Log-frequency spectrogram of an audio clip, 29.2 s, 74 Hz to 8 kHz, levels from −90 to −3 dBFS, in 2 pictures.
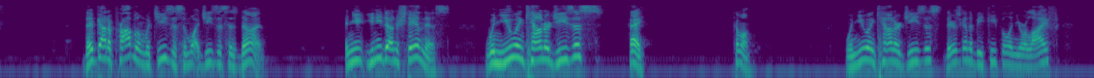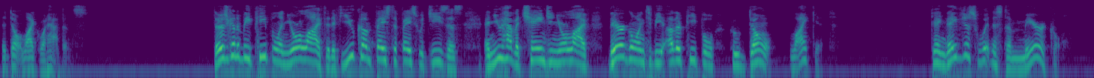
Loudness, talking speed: -39 LUFS, 175 wpm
